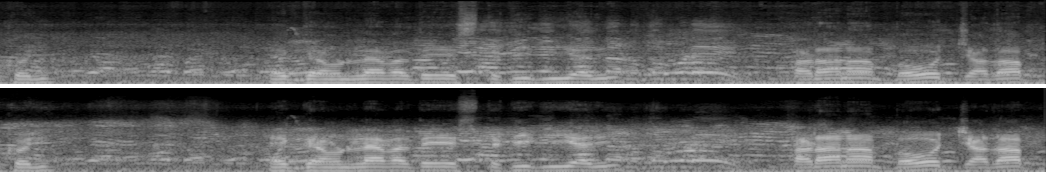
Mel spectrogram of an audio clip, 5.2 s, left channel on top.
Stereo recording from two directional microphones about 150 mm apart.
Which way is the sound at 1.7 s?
Centre (ahead or behind).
